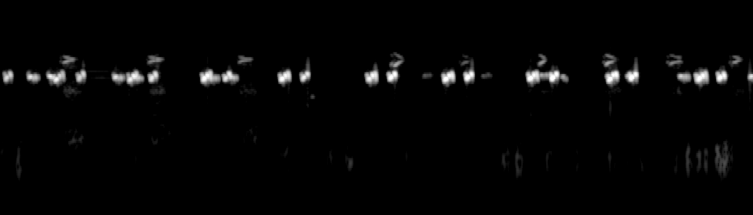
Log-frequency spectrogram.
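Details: Female common quail uttering quiet, short notes, mostly in pairs, separated by short gaps. The background is quiet apart from faint low knocks.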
